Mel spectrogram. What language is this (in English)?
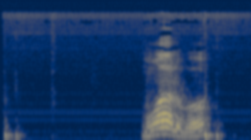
Burushaski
